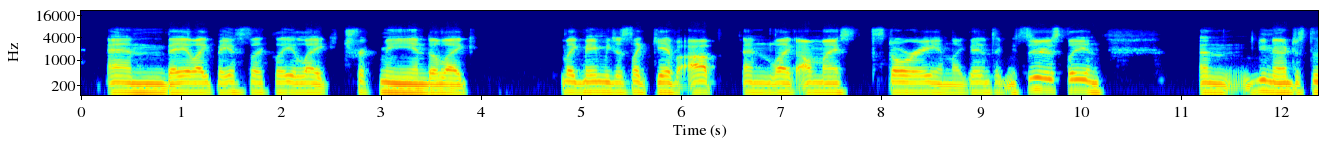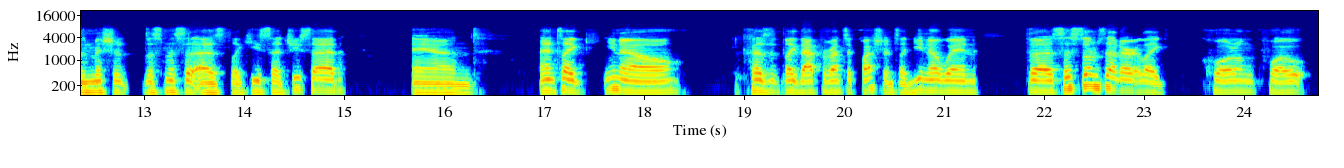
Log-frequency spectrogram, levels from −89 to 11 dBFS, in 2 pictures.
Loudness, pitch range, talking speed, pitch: -23 LUFS, 115-140 Hz, 160 wpm, 125 Hz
